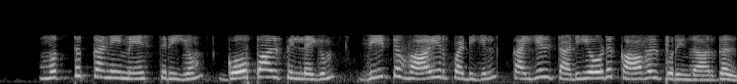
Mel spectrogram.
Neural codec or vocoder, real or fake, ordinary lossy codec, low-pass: codec, 16 kHz, 4 kbps, FunCodec, trained on LibriTTS, 50 frames a second; fake; AAC, 16 kbps; 7.2 kHz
